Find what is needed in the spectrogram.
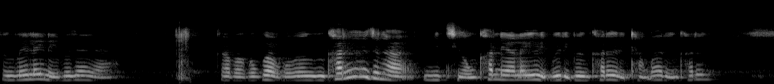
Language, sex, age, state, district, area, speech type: Bodo, female, 30-45, Assam, Kokrajhar, rural, spontaneous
